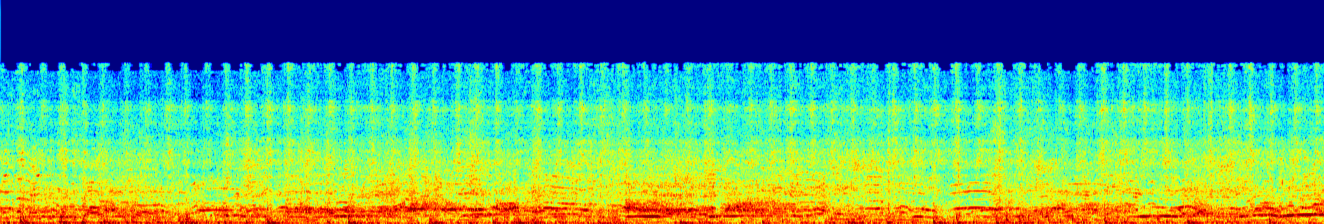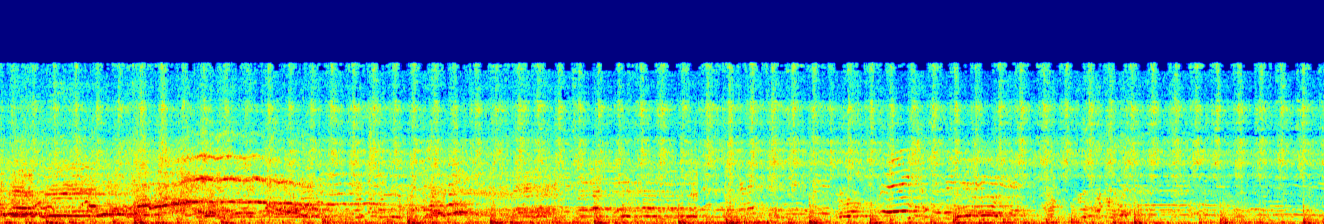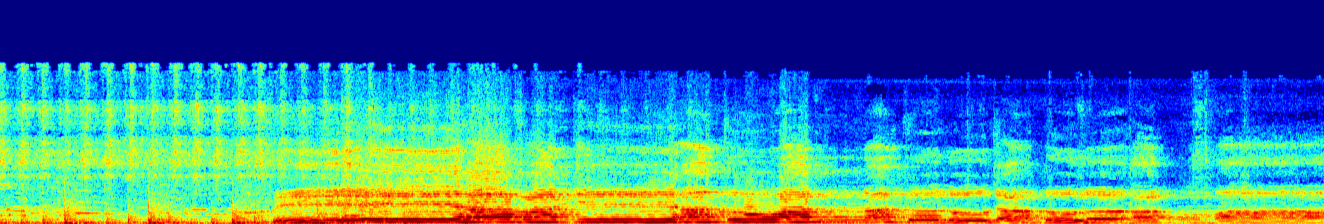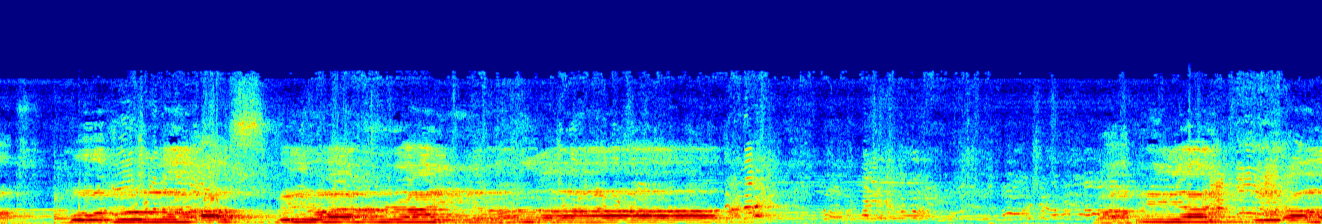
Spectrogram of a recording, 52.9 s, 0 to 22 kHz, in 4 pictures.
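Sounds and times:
barrel drum beaten by hand: 0.0s - 31.6s
women wailing and crying out: 0.0s - 32.0s, 46.7s - 52.9s.

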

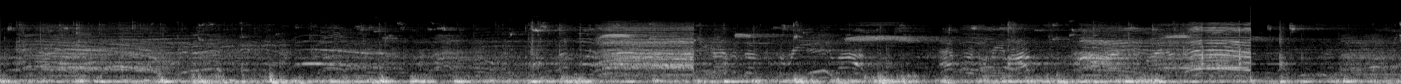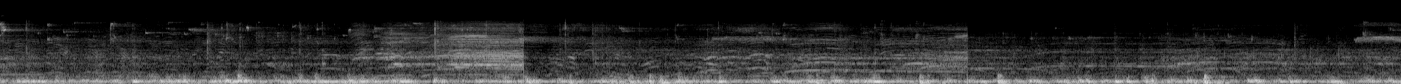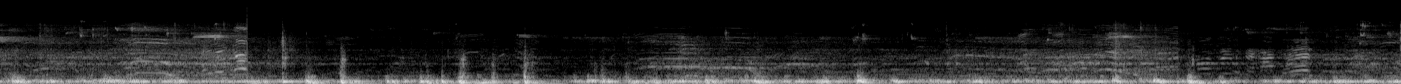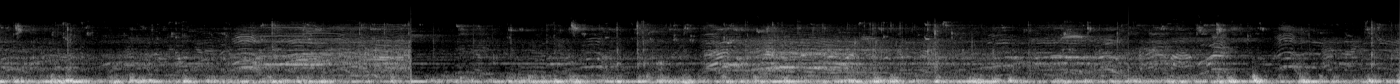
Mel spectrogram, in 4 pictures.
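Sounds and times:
players calling out: 0.0s - 30.6s
volleyballs hit and bouncing: 0.0s - 40.1s, 40.8s - 56.0s.

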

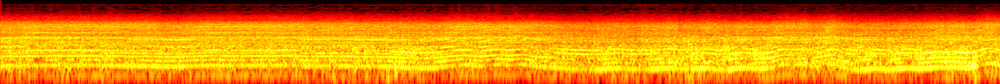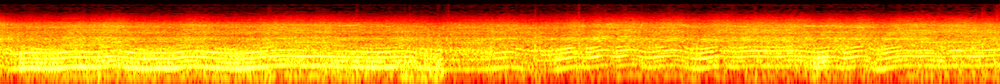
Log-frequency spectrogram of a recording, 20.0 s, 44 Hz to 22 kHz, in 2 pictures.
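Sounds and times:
outboard motor running: 0.0s - 20.0s.

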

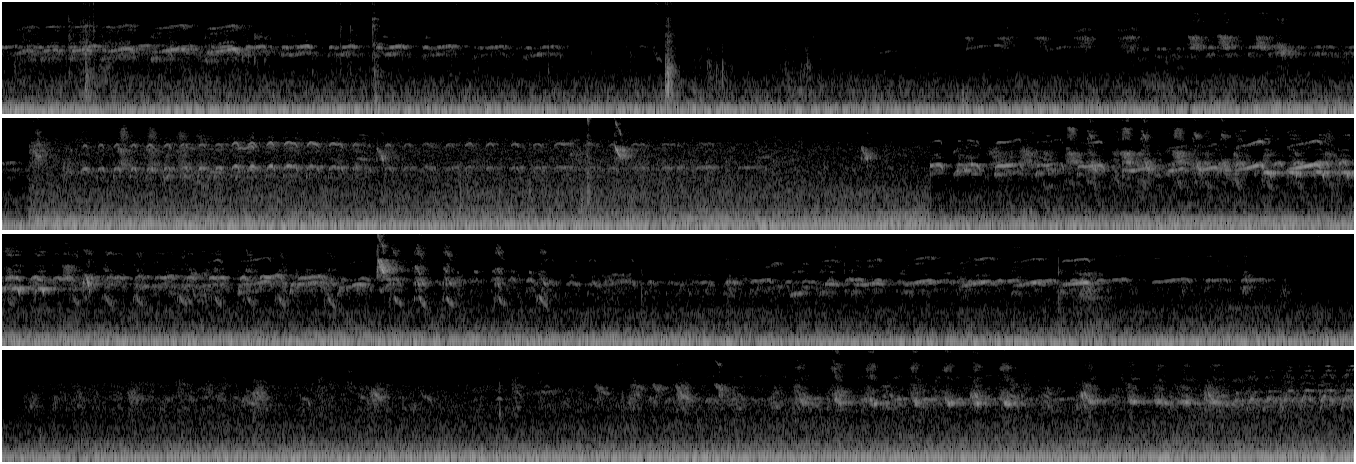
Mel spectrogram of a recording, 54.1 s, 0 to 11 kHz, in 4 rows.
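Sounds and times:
low steady hum: 0.0s - 54.0s
birds chirping rapidly: 13.8s - 23.6s.

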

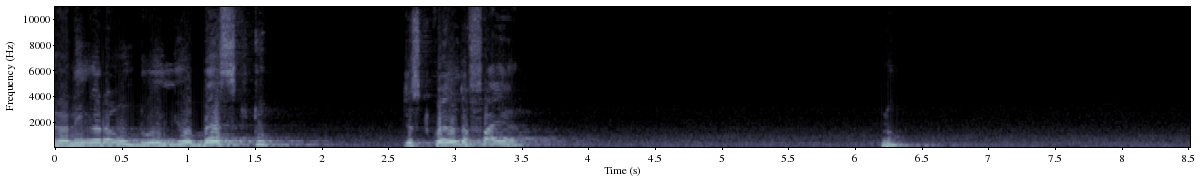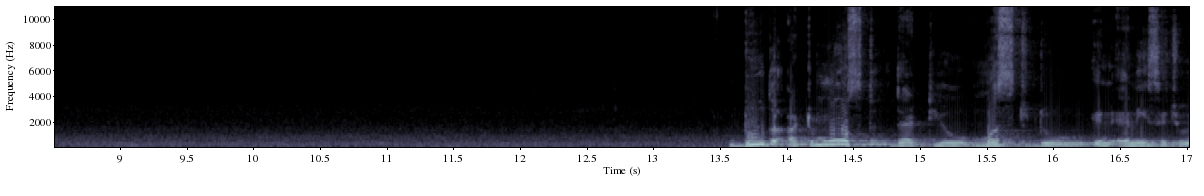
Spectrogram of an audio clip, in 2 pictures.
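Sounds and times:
faint room hiss: 0.0s - 17.0s.

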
